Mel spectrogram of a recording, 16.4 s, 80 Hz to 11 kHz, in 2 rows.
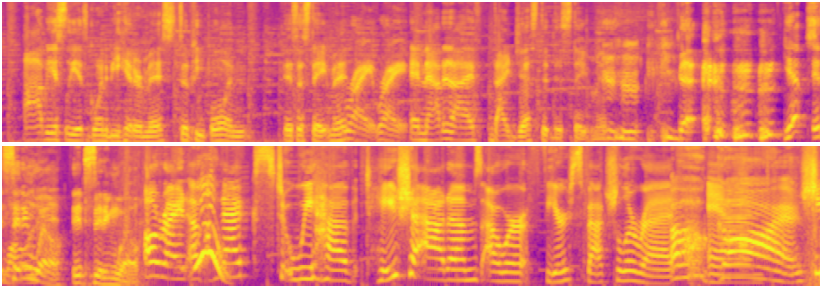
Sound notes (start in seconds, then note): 5.9 both throats clearing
